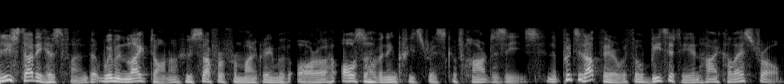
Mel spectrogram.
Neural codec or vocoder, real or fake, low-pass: none; real; 5.4 kHz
